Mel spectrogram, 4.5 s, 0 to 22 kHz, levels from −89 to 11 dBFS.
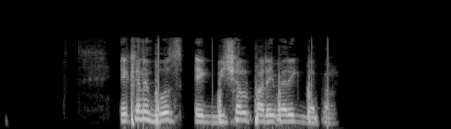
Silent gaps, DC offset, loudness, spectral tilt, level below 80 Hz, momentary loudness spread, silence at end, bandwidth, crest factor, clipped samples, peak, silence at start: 1.85-1.94 s; under 0.1%; -18 LUFS; -6 dB/octave; -54 dBFS; 8 LU; 1.15 s; 7.8 kHz; 18 dB; under 0.1%; -2 dBFS; 1.2 s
